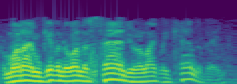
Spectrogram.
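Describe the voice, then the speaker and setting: An American actor playing a tough, steady night-beat newspaper reporter in a 1950s radio drama, speaking in a clipped, dry manner. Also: male voice, mid-range voice, racing, background noise, natural voice. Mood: terse, pressing. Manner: clipped, dry, hard-boiled. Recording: boxy, narrow 1950s radio recording.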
